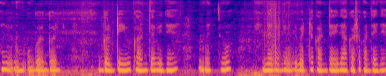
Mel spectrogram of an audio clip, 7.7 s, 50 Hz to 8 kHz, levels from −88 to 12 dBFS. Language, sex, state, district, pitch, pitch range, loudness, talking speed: Kannada, female, Karnataka, Raichur, 215 Hz, 205-220 Hz, -16 LUFS, 95 wpm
